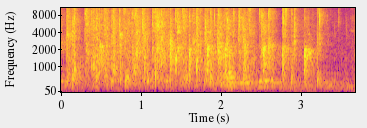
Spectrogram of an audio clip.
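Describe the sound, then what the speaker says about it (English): Audience at a psychological health presentation breaking into dense, continuous clapping close by, with voices mixed in. "Give them an applause."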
